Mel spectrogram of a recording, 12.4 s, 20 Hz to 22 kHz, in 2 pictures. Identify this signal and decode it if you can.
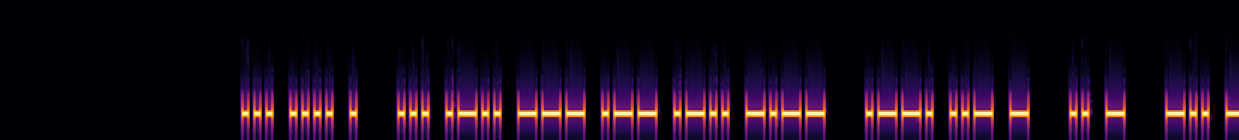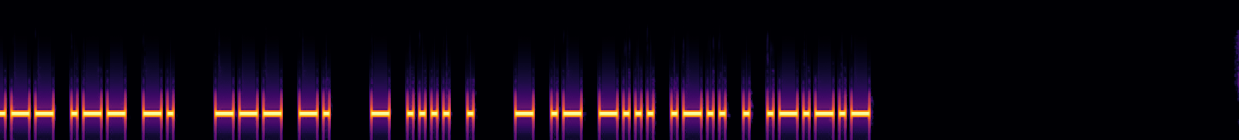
Morse code, heard as a keyed tone, about 40 wpm, 700 Hz. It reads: SHE SLOWLY PUT IT DOWN ON THE TABLE.
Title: Sentences from Top 1100 Words 40wpm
